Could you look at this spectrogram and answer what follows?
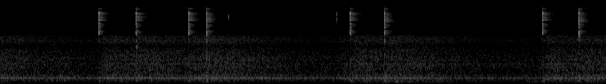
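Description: Light, sharp clicks at a computer desk, coming in pairs about a third of a second apart, four pairs in all, over a faint steady hum.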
